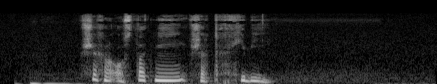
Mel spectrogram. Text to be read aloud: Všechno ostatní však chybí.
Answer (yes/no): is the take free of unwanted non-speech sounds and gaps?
yes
